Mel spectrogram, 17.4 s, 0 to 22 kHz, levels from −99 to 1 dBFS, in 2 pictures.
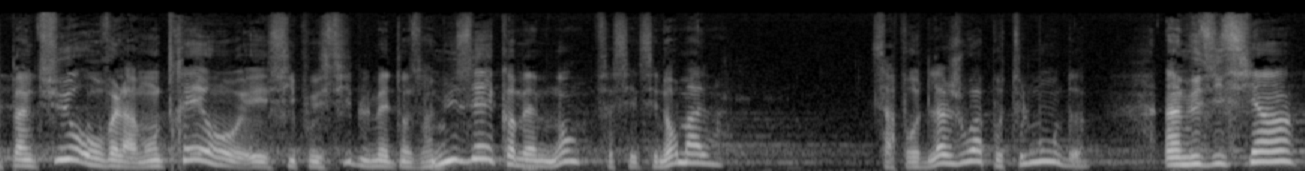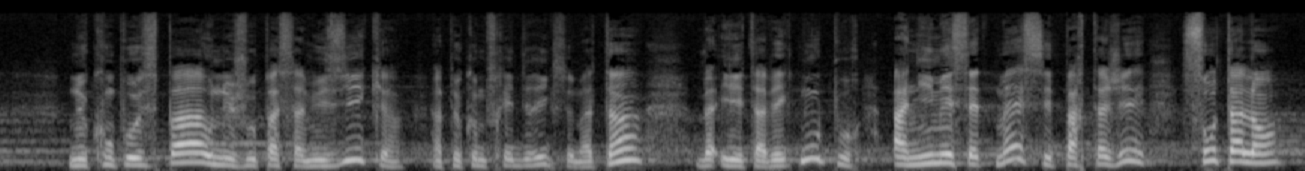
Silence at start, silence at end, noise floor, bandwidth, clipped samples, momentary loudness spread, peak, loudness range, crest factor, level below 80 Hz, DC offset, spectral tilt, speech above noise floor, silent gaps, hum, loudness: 0 s; 0 s; -65 dBFS; 16 kHz; under 0.1%; 12 LU; -12 dBFS; 6 LU; 20 dB; -72 dBFS; under 0.1%; -5.5 dB/octave; 32 dB; none; none; -32 LUFS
